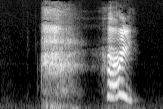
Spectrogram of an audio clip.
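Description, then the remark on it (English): A voice imitates a sleeping child's yawn as it stretches: a long, breathy intake of air followed by a short, voiced, drawn-out exhale that slides downward in pitch. It's fairly loud, with no other sounds. “The sleeping child stretches and yawns”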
